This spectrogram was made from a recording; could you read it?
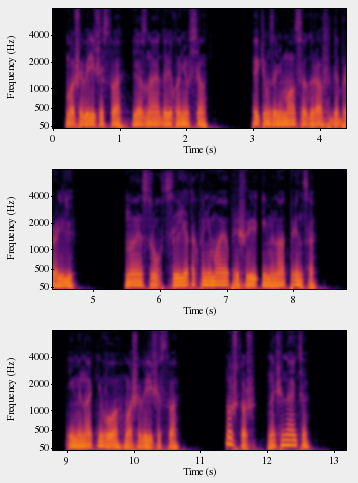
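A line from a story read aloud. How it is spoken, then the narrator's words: Defeated plaintive mutter. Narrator (Russian): герцог окончательно сдался, жалобно пробормотав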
